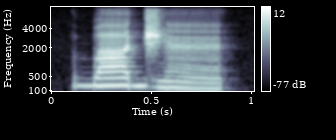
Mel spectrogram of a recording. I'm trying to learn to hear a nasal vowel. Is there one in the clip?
yes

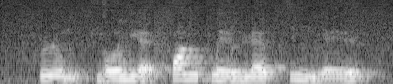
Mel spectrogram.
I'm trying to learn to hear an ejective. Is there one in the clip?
no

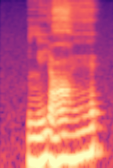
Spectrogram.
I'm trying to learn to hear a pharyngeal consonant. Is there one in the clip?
yes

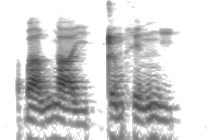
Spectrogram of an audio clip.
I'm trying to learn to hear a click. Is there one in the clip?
no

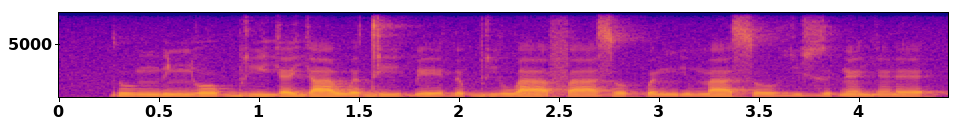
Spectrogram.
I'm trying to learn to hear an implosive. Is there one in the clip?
yes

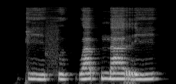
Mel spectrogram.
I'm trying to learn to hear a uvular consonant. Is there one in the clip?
no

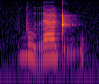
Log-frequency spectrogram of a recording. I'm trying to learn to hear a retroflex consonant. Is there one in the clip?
yes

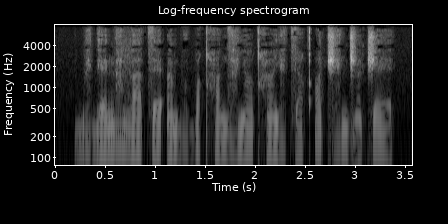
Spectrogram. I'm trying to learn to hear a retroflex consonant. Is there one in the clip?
no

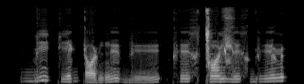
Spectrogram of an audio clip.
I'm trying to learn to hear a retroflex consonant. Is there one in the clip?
yes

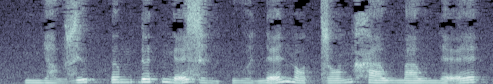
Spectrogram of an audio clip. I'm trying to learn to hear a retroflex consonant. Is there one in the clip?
no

